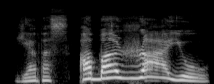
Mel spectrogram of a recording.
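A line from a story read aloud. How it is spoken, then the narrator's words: Excited shout. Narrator (Russian): закричала взволнованная Дина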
